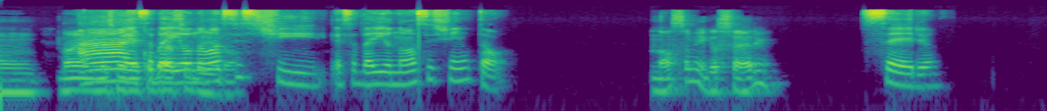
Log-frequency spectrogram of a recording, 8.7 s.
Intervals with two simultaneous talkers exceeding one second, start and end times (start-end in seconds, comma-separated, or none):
0.6-2.0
